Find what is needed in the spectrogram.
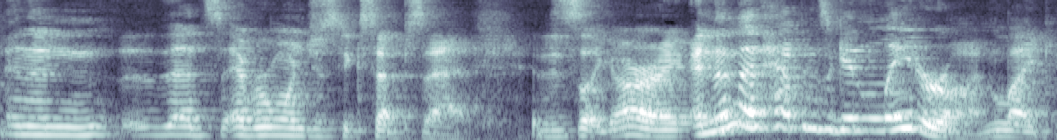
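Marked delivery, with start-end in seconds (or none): none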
